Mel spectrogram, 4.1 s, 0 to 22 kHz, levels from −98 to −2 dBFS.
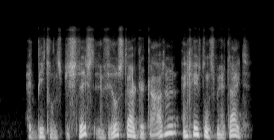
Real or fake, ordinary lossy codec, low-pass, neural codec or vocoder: fake; Opus, 24 kbps; 7.2 kHz; codec, 16 kHz, 8 kbps, FunCodec, trained on LibriTTS, 25 frames a second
